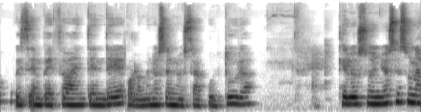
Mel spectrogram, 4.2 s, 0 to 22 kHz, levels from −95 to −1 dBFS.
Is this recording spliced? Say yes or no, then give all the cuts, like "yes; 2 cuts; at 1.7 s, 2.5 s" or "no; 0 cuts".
yes; 1 cut; at 1.2 s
